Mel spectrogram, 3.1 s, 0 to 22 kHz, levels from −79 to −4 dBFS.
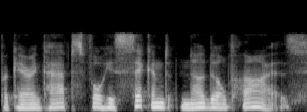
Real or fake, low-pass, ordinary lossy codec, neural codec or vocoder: fake; 7.2 kHz; MP3, 64 kbps; codec, 24 kHz, 0.9 kbps, WavTokenizer, medium speech release version 2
